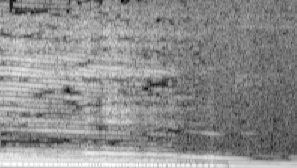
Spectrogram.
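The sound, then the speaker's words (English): A person imitating a wolf howl: one long, loud, sustained voiced tone that slides gradually lower in pitch from start to finish, heard alone. “That was a good howl.”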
